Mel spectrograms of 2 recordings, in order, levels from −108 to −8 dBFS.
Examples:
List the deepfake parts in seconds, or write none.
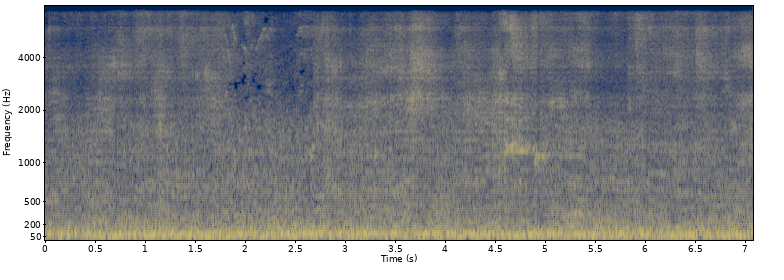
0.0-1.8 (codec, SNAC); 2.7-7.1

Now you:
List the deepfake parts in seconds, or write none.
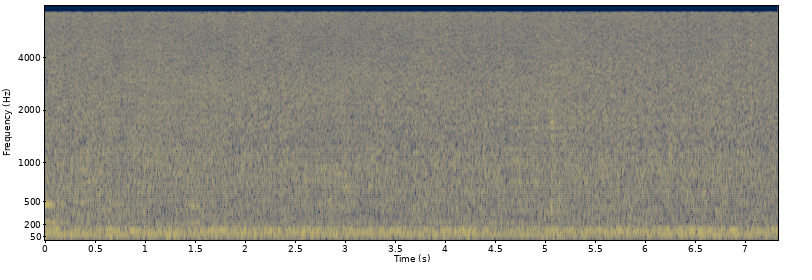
0.6-1.8 (codec, SNAC); 2.5-3.3; 4.6-5.4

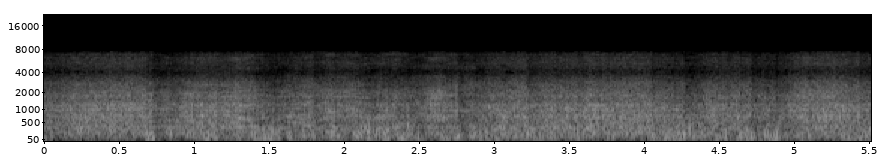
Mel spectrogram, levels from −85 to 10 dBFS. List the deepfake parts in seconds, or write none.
0.7-2.9 (codec, SNAC)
